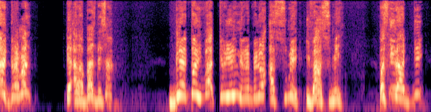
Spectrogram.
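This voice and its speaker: Man, gravelly, dry close sound, fiery political rant. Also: very high-pitched, dry recording. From West Africa. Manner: emphatic, repetitive, rising to shouts. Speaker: political commentator.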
